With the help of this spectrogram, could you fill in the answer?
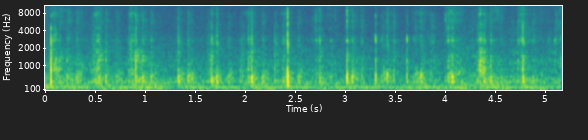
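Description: Long nails scratch and tap a small, filled white plastic cosmetic tube with a mint cap. Soft, dry scratching is punctuated by quick, sharp taps that die away at once, over a faint, steady low hum.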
